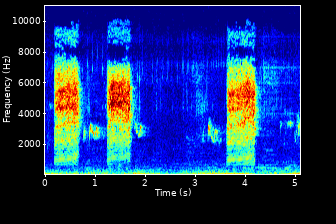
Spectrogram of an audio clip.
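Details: Long-tailed shrike call recorded as a lure sound for trapping: three harsh, rasping, noisy bursts, each about half a second, with faint soft whistled notes in the quieter gaps.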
